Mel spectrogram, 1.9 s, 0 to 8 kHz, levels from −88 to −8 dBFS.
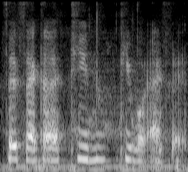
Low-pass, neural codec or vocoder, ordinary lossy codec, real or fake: none; codec, 16 kHz, 4.8 kbps, FACodec; none; fake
